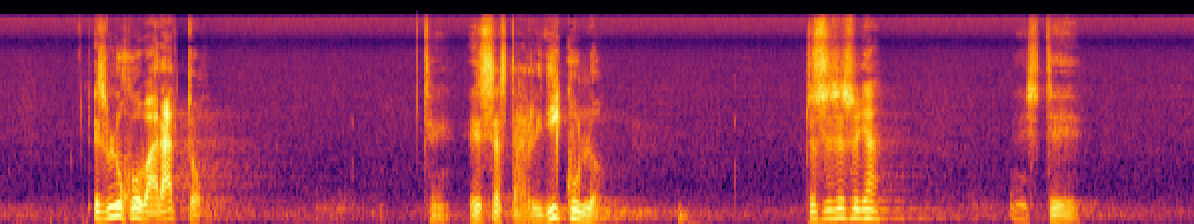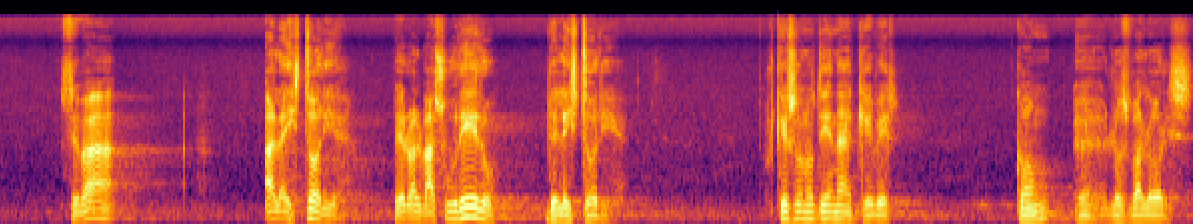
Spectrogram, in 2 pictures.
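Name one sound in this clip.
An elderly man speaks firmly into a microphone, in short phrases with pauses.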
